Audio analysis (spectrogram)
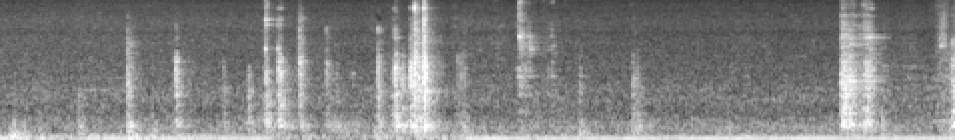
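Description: A ratchet tightens a bolt on a bike box carrier, giving short bursts of metallic clicking and clinking. These sit over a steady low hum and are heard close up, with no talking.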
